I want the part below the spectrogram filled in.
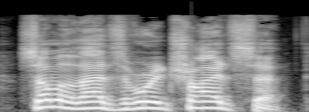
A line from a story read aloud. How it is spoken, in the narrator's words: the constable replied anxiously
